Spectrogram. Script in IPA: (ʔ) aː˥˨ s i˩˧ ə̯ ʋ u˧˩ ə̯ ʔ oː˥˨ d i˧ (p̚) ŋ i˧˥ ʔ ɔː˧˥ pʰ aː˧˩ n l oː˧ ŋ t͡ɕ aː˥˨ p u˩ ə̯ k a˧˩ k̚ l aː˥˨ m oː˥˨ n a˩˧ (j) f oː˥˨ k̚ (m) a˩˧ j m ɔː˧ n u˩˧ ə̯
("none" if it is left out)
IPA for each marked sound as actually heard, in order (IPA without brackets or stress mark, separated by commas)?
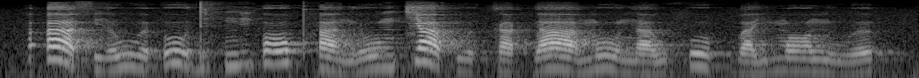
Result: ʔ, p̚, w, b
